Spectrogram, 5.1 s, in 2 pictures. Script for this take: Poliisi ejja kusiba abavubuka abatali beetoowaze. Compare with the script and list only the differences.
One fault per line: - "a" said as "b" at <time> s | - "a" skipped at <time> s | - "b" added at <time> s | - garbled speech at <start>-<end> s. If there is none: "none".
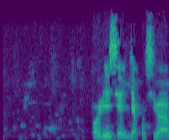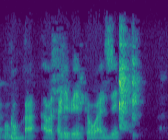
none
